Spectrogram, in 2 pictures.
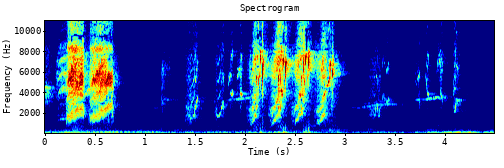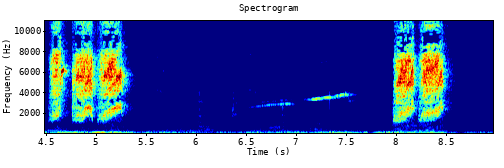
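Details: Black-naped monarch, used as a training and lure recording: bursts of harsh, buzzy chatter in four groups, with short thin rising whistles in the quiet gaps between them.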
